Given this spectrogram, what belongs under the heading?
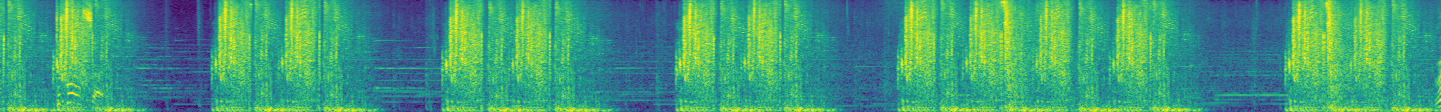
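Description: Depulso spell blasts in the video game Hogwarts Legacy, six loud booming bursts spaced a few seconds apart with short quiet gaps between them.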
